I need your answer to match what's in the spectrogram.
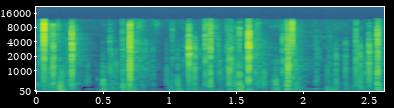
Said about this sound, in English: This is half full water bottle. Did you hear that?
